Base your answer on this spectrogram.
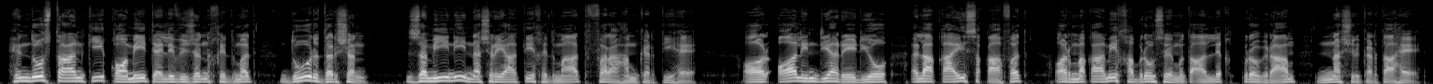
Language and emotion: Urdu, neutral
